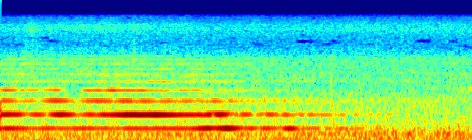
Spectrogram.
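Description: Azan, the Islamic call to prayer, sung by a muezzin: one long held melodic note that ends near the end.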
